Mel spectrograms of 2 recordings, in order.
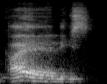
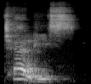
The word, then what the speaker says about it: caelis: A pessoa diz assim, Pater Noster, qui es in caelis, sanctificator nomen tuum. Pronúncia restaurada. Pronúncia eclesiástica. Pater Noster, qui es in celis, sanctificator nomen tuum. Você já tem aí uma diferença do che para que.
